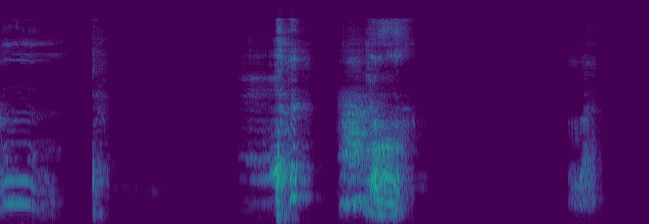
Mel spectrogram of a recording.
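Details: Several short, harsh coughing bursts separated by quiet pauses, with two louder hacking coughs in the middle; a dog coughing while unwell.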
